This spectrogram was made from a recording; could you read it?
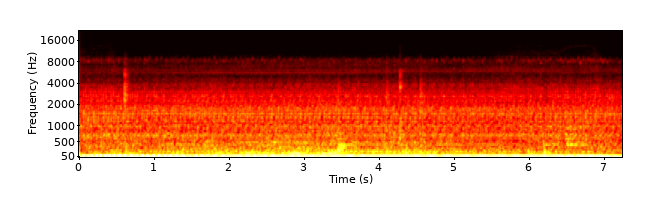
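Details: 2007 Case 580M Series 2 backhoe, 4WD, pre-emissions diesel with 3,812 hours, at idle: a deep, steady rumble with no knocks, misses or rattles; the cab air-conditioning compressor is locked up. Normal idle.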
